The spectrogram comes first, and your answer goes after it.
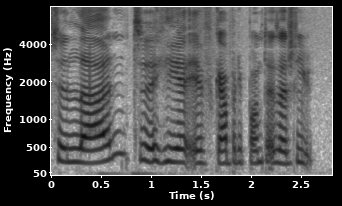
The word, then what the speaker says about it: Gabry Ponte: She pronounced the same way I did, Gabry Ponte.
